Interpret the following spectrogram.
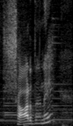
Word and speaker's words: Chardonnay: Chardonnay, we sort of pronounce it as Chardonnay, but it is written from C as the beginning.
